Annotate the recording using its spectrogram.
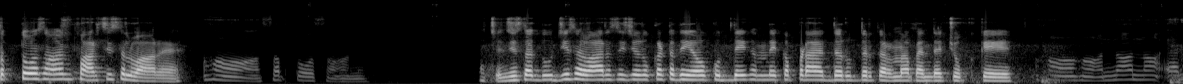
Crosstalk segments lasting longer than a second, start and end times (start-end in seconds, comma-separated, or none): none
